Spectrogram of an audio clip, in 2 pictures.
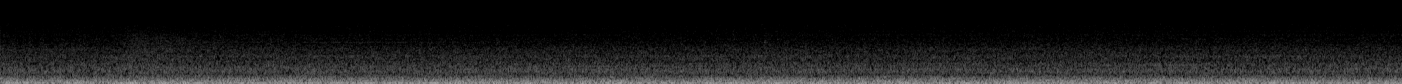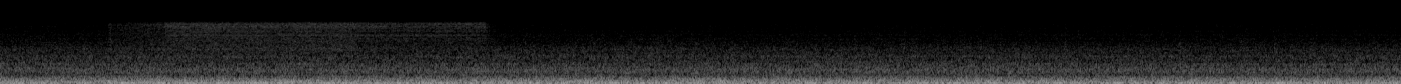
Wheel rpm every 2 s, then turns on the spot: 0, 0, 0, 0, 0, 0, 0, 0, 0, 0, 0, 0, 0, 0.
none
